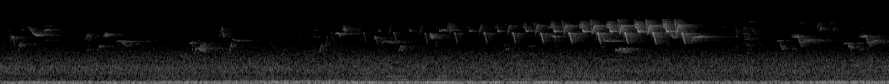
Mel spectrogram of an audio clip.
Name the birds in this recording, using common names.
Gray Catbird, Ovenbird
